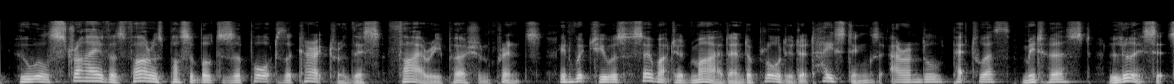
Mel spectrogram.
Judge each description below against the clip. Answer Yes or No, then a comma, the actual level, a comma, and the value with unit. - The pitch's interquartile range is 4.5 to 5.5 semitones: Yes, average, 4.8 semitones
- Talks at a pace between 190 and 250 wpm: No, average, 165 wpm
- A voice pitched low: Yes, low, 115 Hz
